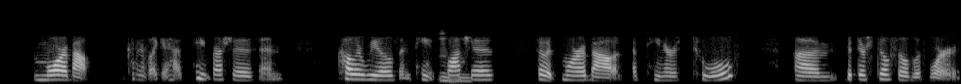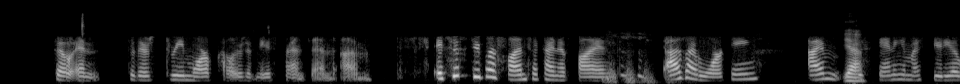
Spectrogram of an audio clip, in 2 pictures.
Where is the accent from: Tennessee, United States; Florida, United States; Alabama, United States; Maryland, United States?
Alabama, United States; My mom and I, I grew up in Alabama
